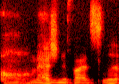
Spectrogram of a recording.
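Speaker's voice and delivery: menacing, threatening whisper. Voicing a character threatening a captive at blaster point: menacing whisper. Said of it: "he kind of whispers at him".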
